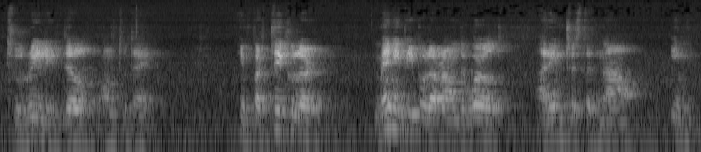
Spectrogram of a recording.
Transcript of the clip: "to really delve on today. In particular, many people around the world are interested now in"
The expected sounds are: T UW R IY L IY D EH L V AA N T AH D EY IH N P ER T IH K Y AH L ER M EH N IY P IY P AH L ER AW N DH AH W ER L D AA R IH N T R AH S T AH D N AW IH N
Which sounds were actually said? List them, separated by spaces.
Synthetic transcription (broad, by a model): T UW R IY L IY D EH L AA N T AH D EY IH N P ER T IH K Y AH L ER M EH N IY P IY P AH L ER AW N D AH W ER L D AA R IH N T R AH S T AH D N AW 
